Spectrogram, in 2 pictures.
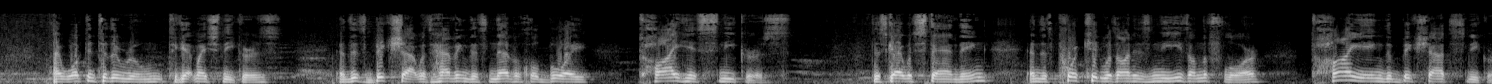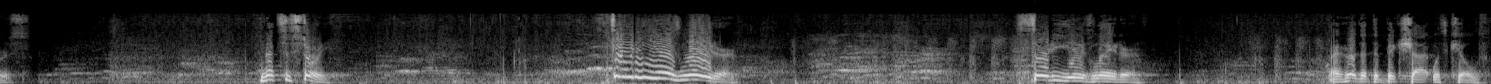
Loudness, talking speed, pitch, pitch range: -16 LUFS, 120 wpm, 140 Hz, 125-165 Hz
